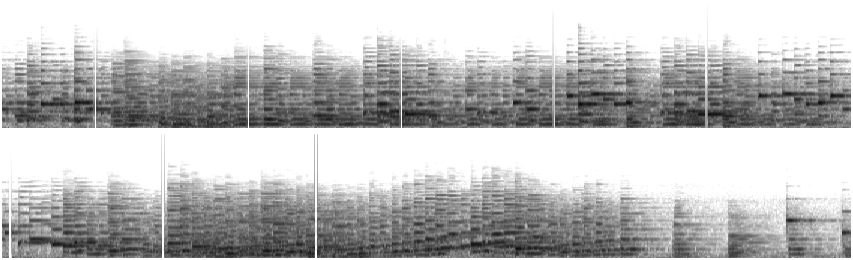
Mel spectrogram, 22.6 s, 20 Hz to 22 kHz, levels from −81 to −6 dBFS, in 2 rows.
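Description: Brief silences cut into the music every 2 s, at 1.23, 3.27, 5.31, 7.34, 9.38, 11.42, 13.46 and 15.49 s, about 42 ms at first and 38 ms after. The music resumes where it stopped each time. This is a gap at a join of encoded pieces: separately encoded segments were spliced with their encoder padding left in.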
